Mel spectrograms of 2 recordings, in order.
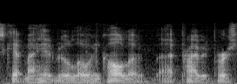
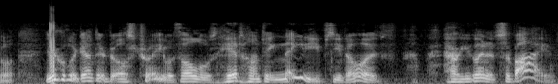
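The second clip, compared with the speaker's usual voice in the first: mother voiced higher and a bit louder, fretting; worried mom; 8 semitones higher, 4 dB louder than usual. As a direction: play the upset mother pleading with her son. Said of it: "Mom got all upset and said".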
